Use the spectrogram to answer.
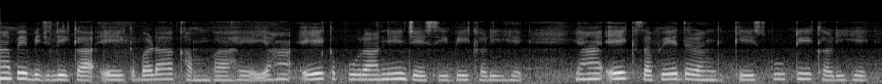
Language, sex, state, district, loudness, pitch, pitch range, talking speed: Hindi, female, Gujarat, Valsad, -18 LUFS, 220 Hz, 205-245 Hz, 145 wpm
